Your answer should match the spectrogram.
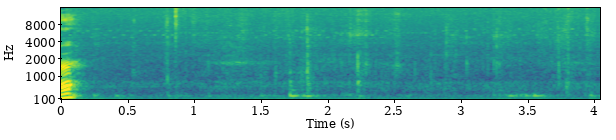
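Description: Faint handling rustle and a few soft clicks as the elastic closure band is stretched around the outside of a leather Targus Truss tablet case.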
